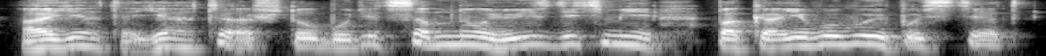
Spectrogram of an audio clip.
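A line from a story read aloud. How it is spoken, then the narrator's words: Sobbing woman. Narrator (Russian): рыдала она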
